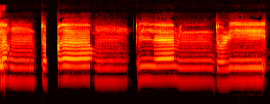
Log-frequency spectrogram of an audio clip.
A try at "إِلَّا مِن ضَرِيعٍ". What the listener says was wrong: আপুর মিন হয়ে যাচ্ছে উচ্চারণটা, আমি জানি না, আমার কাছে মিন উচ্চারণটা আসতেছে। মিং, মিং।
